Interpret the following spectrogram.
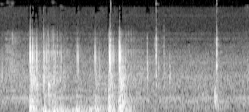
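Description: Near silence with a handful of soft clicks and taps, bunched in the first second and a half, the loudest near the start.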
